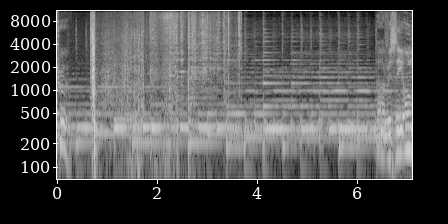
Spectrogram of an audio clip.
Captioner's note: gentle lively music; snow crunches; slide clicks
